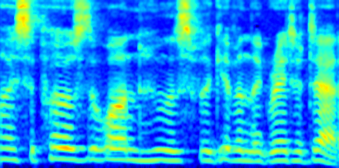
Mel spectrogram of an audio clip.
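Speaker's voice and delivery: put-on haughty upper-class English accent. Retelling a story, voicing Simon as he answers a question: British accent. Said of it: "I don't know why he had a British accent".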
